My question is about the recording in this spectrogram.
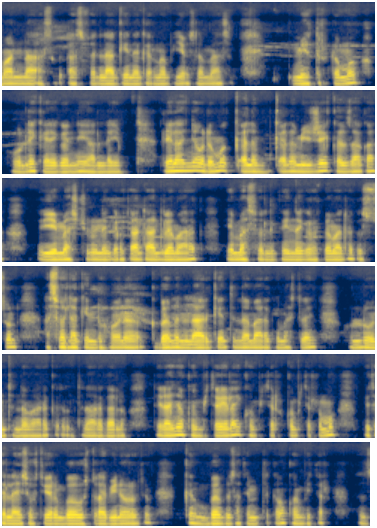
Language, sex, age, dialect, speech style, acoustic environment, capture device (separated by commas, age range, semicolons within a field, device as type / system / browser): Amharic, male, 25-34, Ethiopia - Tigray, happy; tired; excited, people talking; silence, desktop / Linux / Chrome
